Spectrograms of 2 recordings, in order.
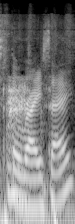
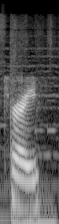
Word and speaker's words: Therese: He thought it was Therese. No, it's spelled Therese. Is that right? It's Teresa without the R. Therese.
